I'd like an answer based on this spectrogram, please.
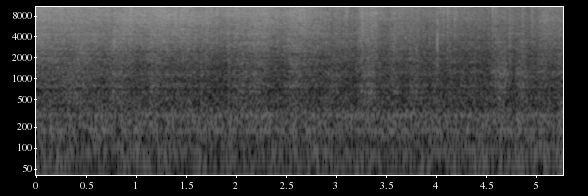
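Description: Pancake batter sizzling in oil in a cast-iron skillet, right after a pancake is flipped so its wet side lands on the hot pan. The sizzle starts loud and slowly dies down, with a few faint ticks a few seconds in.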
